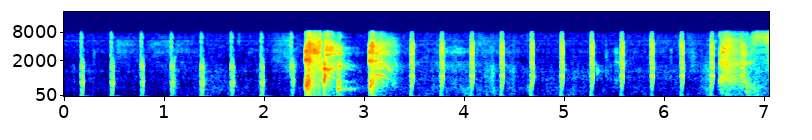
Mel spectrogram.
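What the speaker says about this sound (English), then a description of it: "I just had a coughing fit" Two harsh bursts of coughing, close and loud, break into a steady run of soft, evenly spaced ticks, then a rougher burst of coughing follows near the end.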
